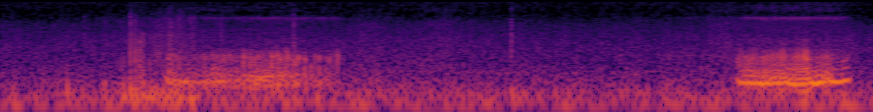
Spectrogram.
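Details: Pekingese pet dog sleeping with white eyes showing; two rougher, breathy snores with a low hum underneath, about a second long, separated by a quiet pause of several seconds.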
